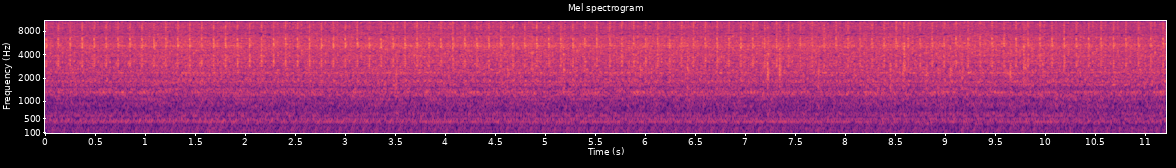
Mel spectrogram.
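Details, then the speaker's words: Chevrolet 235 Blue Flame six after lifter rebuild and valve lash adjustment: steady, even idle with constant rumble and no ticking or clacking from the valvetrain; smooth and healthy after repair. "It's running good, smooth, and ain't ticking and clacking."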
